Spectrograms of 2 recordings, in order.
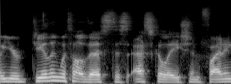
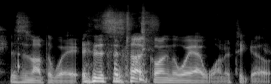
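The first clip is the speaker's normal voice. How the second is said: put-on deadpan, dry and low; 4 semitones lower than usual. Telling how he reacted to being splashed in the pool, the speaker imitates his deadpan.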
